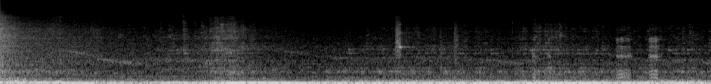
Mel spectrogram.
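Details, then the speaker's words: 1988 Ford Mustang GT V8 restarted after sitting 19 years, out of gear: deep, steady low rumble with no ticking or misses; sounds good at idle. "sounds pretty good all right so there you go guys"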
